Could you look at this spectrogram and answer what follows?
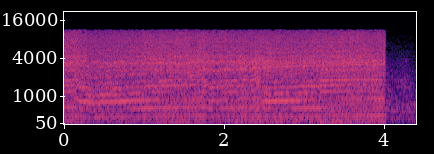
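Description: A loud, high-pitched Formula One engine screams steadily onboard at Miami, with small shifts in pitch through gear changes, then cuts off abruptly near the end.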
